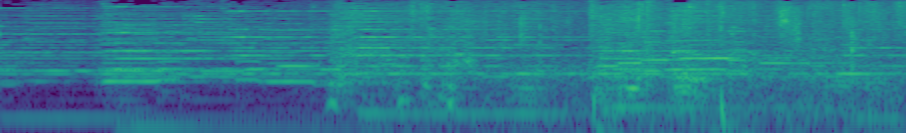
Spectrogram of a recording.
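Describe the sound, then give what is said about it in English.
Horses' hooves clop at a steady walk while harness bells and metal fittings jingle, with a low murmur of indistinct voices and outdoor bustle underneath. “After High Mass, the claimants began to come in to look for their stolen horses.”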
